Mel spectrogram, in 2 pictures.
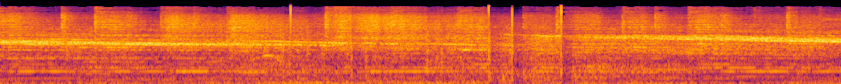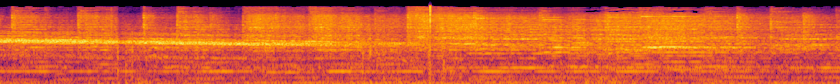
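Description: Fireworks popping and crackling over music.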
